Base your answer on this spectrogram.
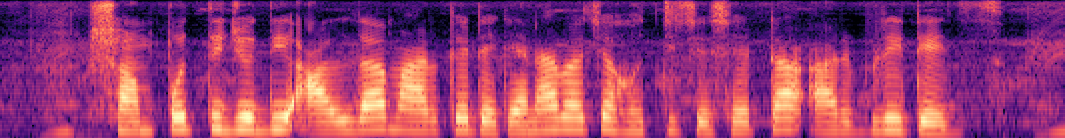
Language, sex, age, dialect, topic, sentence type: Bengali, female, 18-24, Western, banking, statement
